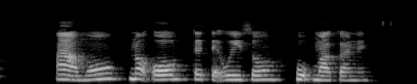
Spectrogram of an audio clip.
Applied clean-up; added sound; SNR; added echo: neural mask model DeepFilterNet 3.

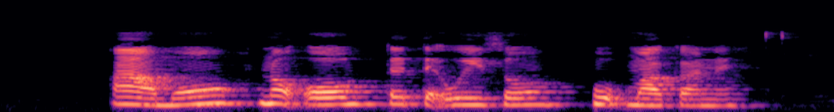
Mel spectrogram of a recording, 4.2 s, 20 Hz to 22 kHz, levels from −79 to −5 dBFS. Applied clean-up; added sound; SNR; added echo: none; none; none; none.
